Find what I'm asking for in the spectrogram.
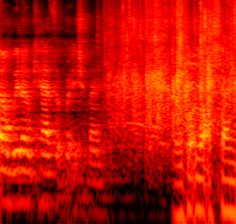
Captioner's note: audience clapping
